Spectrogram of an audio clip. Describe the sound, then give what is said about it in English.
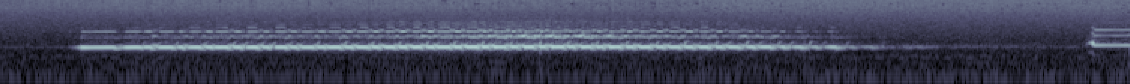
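A bamboo flute holds one long, breathy note with a rapid fluttering tremble, the koro koro technique imitating the voice and wing flapping of cranes, loud, then fades out before a new note begins. “That flutter you hear on the bamboo flute is called koro koro, and it's meant to imitate both the voice and the wing flapping of the birds.”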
